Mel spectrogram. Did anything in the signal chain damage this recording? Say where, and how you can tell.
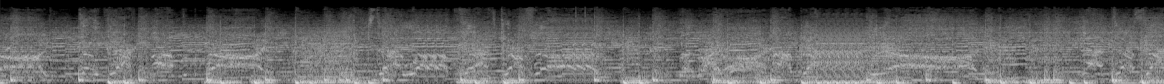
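Yes. The driver or buffer stage failed to get fresh audio in time on six occasions and replayed its last block, a repeated buffer fault. Each repeated piece is about 93 ms long, which fits a 4096-sample buffer. The same fragment sounds twice at 0.28, 1.95 and 10.50 s, three times at 4.27 and 5.76 s, and five times from 8.27 to 8.64 s. Each is heard as a stutter with hard joins, adding time rather than dropping audio.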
